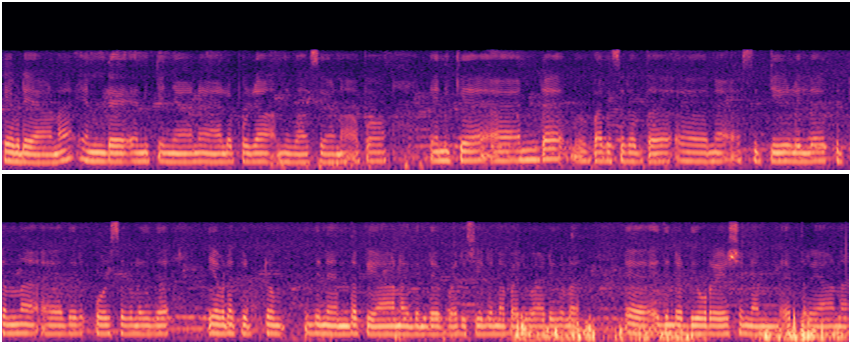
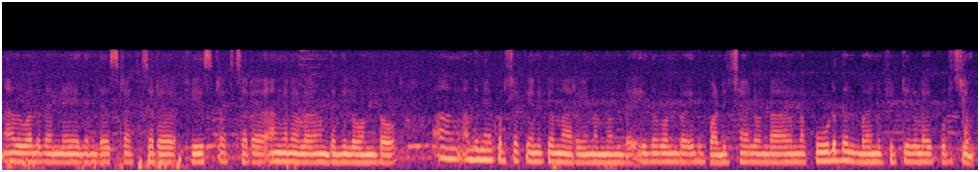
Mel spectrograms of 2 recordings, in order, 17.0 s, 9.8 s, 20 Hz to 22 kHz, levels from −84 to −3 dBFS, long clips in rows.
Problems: constant background noise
